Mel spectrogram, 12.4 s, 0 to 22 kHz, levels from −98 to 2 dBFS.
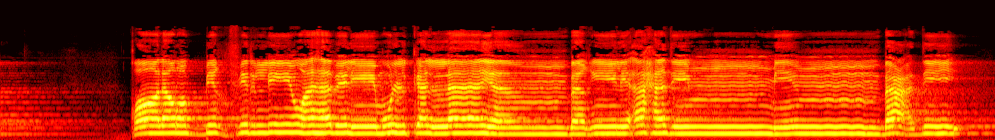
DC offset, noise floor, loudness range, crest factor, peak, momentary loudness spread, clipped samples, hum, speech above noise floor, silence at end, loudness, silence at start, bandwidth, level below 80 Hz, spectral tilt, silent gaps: under 0.1%; -63 dBFS; 3 LU; 16 dB; -4 dBFS; 8 LU; under 0.1%; none; 44 dB; 0.1 s; -19 LUFS; 0 s; 9.2 kHz; -66 dBFS; -5.5 dB/octave; none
